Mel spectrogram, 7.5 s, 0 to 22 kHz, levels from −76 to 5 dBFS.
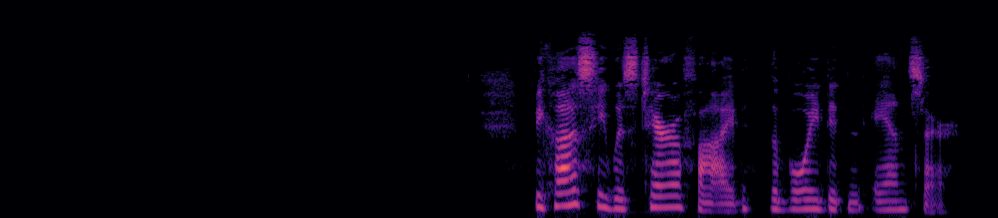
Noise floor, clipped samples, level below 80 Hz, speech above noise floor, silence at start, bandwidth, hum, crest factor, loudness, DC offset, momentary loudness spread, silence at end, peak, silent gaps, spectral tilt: under -90 dBFS; under 0.1%; -80 dBFS; over 56 dB; 3.65 s; 12.5 kHz; none; 26 dB; -32 LUFS; under 0.1%; 17 LU; 0.35 s; -12 dBFS; none; -2 dB/octave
